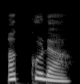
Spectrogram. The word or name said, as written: ಅಕ್ಕುಡ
